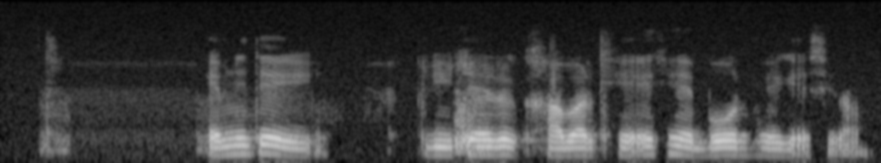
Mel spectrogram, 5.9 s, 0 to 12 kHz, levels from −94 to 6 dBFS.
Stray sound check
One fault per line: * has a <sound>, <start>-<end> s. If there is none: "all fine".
all fine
